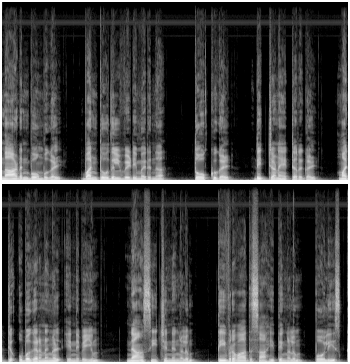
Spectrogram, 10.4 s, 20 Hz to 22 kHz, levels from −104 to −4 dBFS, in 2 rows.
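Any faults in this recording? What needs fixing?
No faults; nothing needs fixing.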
